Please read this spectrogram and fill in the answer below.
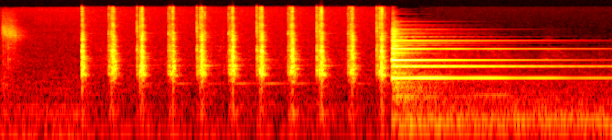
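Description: Clock-style ticking, about three ticks a second for three seconds, then a loud bell ding that rings and fades: a timer sound marking the wait for the chart update to finish.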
